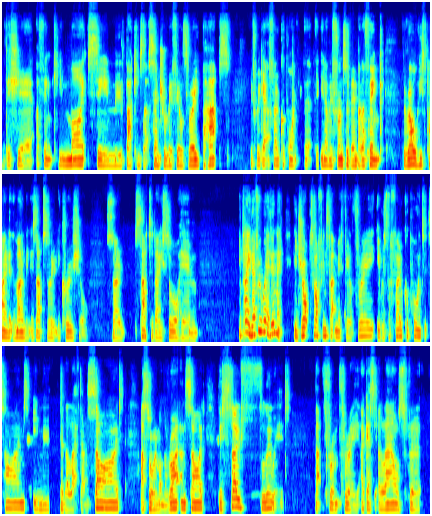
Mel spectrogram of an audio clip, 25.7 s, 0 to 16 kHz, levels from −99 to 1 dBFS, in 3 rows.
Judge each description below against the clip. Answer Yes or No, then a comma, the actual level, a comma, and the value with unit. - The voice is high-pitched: No, low, 135 Hz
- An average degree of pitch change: No, narrow, 2.2 semitones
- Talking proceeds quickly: Yes, fast, 215 wpm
